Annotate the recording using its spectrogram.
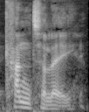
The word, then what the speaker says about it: Cantlay: I like, Steve, I very much like the Paul McGinley pronunciation there. Cantlay. That is it.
